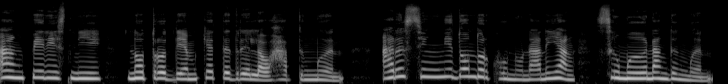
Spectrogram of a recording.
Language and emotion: Bodo, surprised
